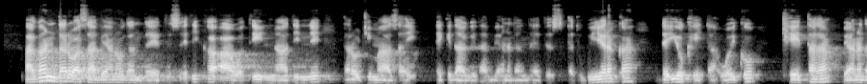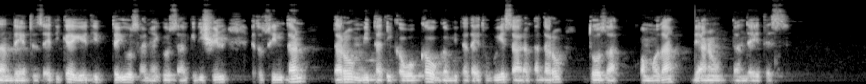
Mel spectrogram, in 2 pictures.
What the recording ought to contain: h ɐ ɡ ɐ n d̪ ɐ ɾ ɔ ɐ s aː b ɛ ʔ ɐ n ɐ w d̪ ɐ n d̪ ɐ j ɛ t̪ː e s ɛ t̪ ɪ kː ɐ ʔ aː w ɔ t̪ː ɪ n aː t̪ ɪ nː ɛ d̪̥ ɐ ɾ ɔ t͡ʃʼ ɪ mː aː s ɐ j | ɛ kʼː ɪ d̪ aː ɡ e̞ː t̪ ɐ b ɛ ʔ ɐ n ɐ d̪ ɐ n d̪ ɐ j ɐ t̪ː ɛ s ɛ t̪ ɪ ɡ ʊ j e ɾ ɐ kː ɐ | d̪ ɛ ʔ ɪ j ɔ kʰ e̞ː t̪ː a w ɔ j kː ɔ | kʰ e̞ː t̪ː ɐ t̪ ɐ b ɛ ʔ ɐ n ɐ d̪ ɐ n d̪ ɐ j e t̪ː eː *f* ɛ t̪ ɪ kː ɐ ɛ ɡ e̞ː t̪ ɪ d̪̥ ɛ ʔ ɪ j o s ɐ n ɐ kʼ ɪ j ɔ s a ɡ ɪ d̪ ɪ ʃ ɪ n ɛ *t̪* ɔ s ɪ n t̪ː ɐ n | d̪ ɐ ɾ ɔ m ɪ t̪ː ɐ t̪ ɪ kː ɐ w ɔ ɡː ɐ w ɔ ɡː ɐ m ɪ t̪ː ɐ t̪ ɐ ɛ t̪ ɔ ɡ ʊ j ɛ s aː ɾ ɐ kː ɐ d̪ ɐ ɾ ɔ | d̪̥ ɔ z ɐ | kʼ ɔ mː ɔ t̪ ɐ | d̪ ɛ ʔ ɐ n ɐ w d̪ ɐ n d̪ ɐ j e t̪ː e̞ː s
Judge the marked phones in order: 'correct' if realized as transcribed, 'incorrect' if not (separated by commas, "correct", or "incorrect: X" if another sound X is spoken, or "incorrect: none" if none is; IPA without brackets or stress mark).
incorrect: s, correct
